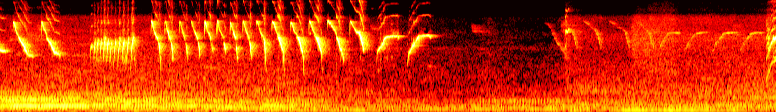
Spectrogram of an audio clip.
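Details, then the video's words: Spanish Timbrado canary singing for training, opening with sweeping chips and a buzzy roll, then a fast rattling trill of descending notes that fades into a quieter stretch with faint scattered notes. "Canary's Most Powerful Song For Training"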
